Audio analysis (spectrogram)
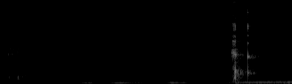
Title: thank you to another subscriber sorry about the hiccups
